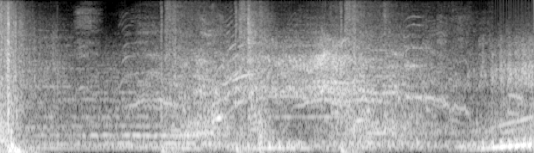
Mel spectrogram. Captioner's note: gunshots continue firing; gunshot firing; prostitutes screaming; tires screeching; engine revs; prostitutes screaming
